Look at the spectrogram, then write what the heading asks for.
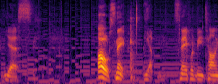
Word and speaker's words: Snape: From getting it rhymes with grape. Yes. Oh, Snape.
